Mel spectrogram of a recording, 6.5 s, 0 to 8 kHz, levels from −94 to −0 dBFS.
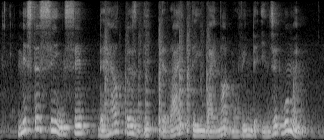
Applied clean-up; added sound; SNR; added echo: none; Drum / Drum kit; 8 dB; none.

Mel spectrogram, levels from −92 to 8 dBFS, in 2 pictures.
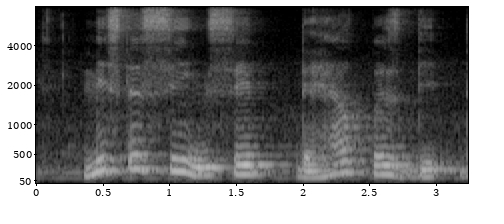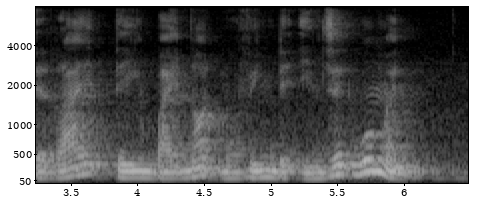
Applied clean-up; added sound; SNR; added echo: none; none; none; none.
